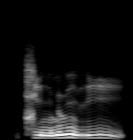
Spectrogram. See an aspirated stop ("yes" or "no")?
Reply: no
